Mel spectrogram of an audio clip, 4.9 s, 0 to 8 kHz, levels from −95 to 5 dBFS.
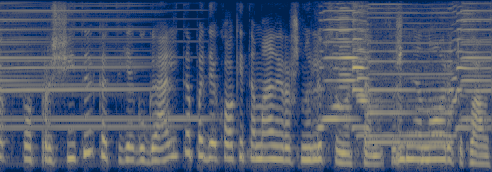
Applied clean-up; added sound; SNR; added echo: none; Harmonica; 3 dB; none.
